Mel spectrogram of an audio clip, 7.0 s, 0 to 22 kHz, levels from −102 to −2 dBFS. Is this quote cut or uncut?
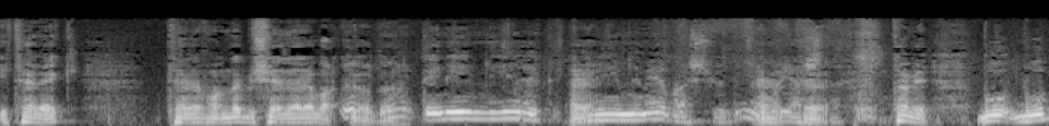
uncut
